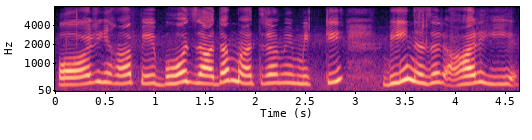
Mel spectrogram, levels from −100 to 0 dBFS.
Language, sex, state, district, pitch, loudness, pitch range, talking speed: Hindi, female, Jharkhand, Palamu, 295 Hz, -15 LUFS, 275-320 Hz, 165 wpm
